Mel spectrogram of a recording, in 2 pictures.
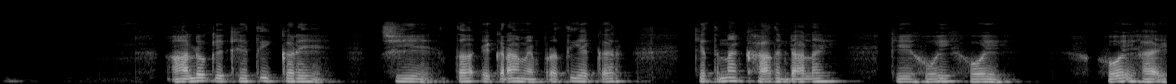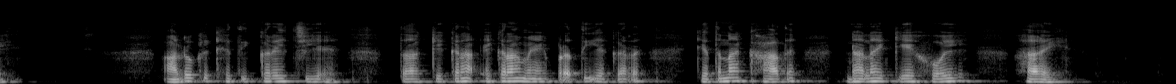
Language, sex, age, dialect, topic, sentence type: Maithili, male, 41-45, Bajjika, agriculture, question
